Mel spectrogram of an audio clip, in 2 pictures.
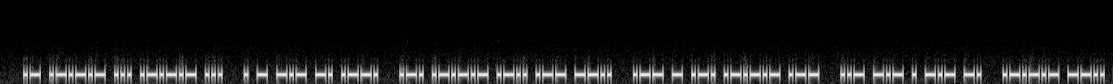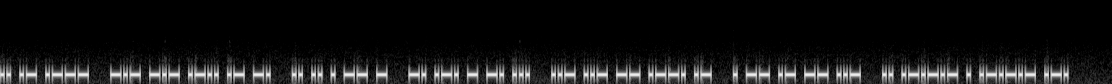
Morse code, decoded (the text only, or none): A.S.S ETKNP R.LWZ WTR.W UKEKN .ZIAJ KKLAN IIEMT NRTNS UUMPA EMAMU I.E.R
